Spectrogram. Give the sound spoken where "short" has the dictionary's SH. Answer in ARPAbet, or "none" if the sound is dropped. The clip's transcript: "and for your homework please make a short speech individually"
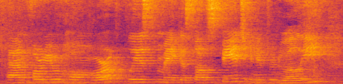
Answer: S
